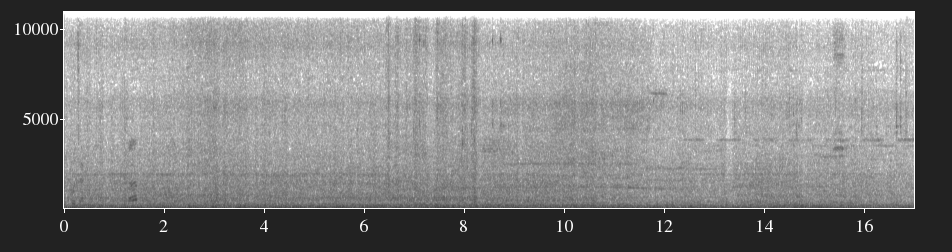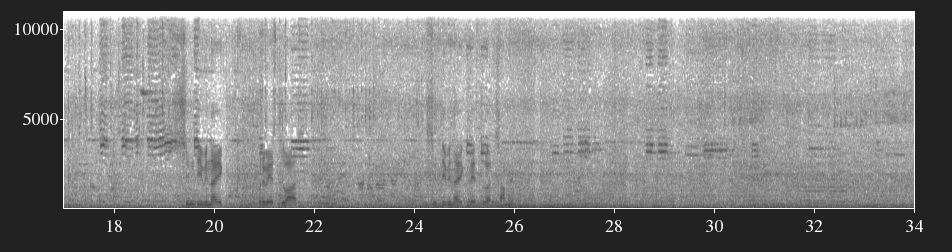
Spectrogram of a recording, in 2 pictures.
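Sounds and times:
auto-rickshaw engine rumble: 0:00.0 - 0:34.0
surrounding traffic noise: 0:00.0 - 0:34.0.

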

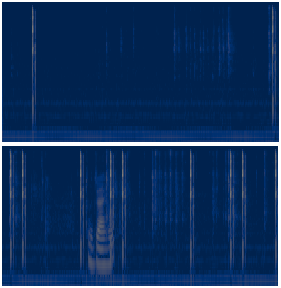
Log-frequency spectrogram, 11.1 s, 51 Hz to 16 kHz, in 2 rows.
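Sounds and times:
low electrical hum: 0:00.0 - 0:11.0
computer clicks: 0:05.3 - 0:06.4, 0:07.1 - 0:11.0.

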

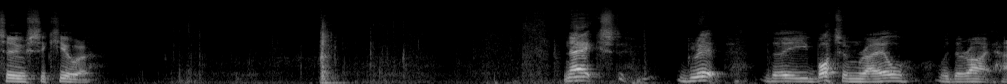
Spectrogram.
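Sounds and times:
handling rustle: 0:01.3 - 0:05.6.

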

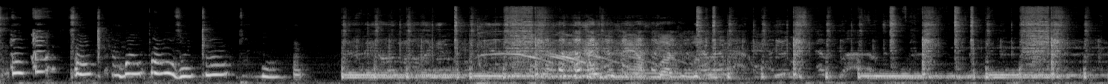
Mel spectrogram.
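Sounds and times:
man humming a melody: 0:00.0 - 0:05.5.

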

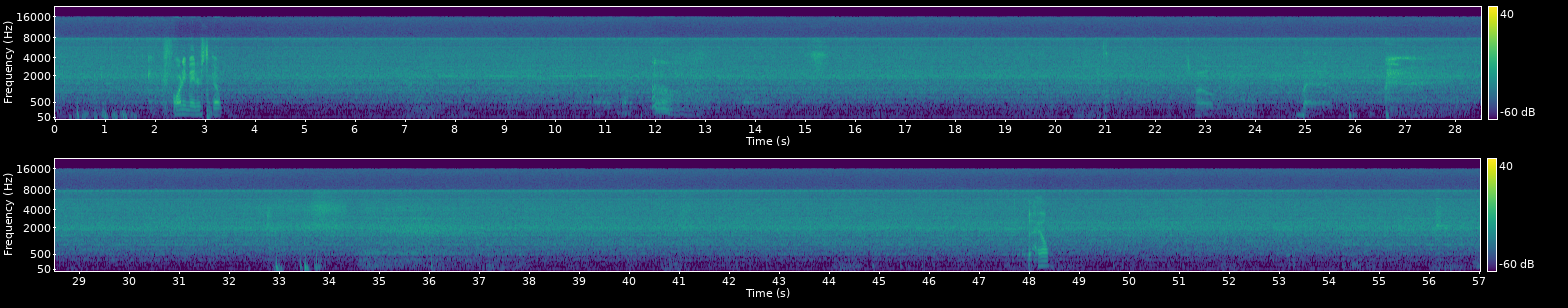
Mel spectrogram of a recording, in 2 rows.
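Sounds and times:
faint steady hum: 0:00.0 - 0:57.0
microphone hiss: 0:00.0 - 0:57.0.

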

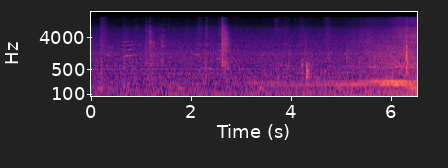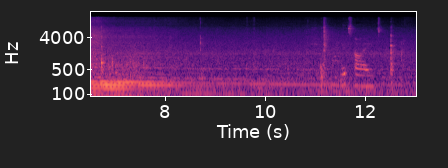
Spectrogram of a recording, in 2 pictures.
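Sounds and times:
vehicle engine hum passing by: 0:03.1 - 0:11.8.

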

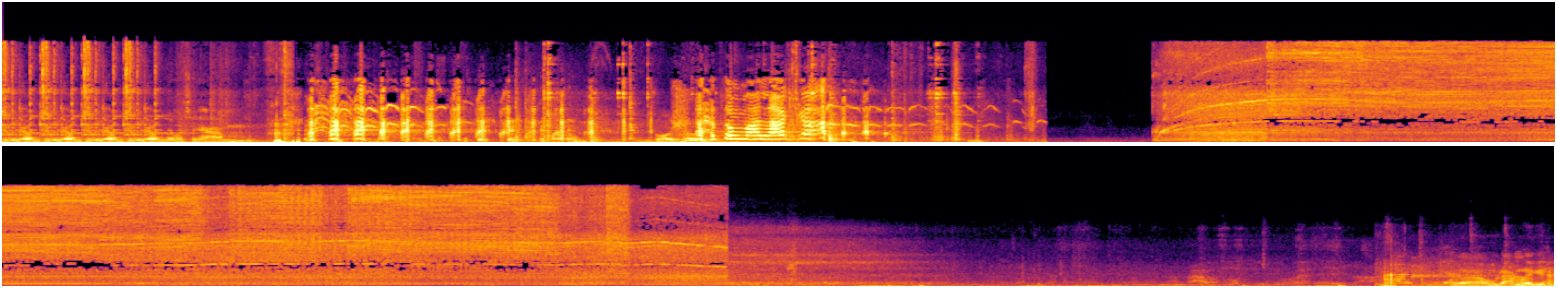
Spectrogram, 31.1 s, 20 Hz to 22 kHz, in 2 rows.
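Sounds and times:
chop saw cutting steel tube: 0:06.9 - 0:10.3, 0:11.5 - 0:24.8.

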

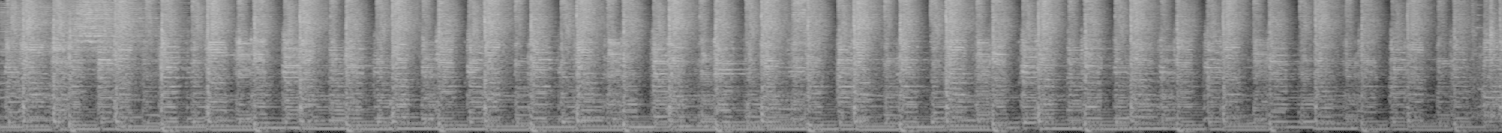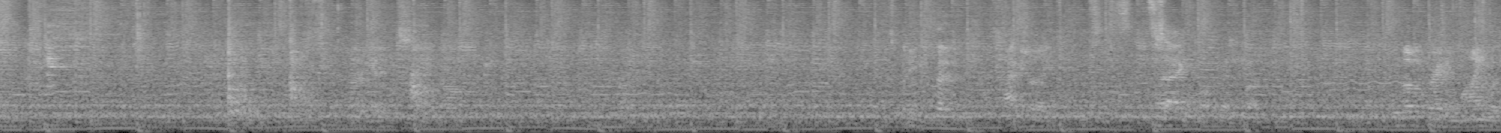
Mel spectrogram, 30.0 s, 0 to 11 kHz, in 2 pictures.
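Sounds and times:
rock music with guitar and bass: 0:00.0 - 0:30.0.

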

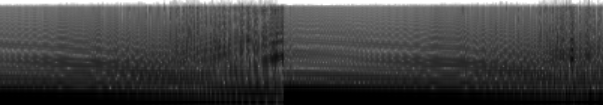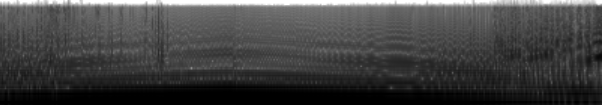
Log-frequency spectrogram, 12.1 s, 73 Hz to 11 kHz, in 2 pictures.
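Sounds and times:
loud electronic track with heavy bass: 0:00.0 - 0:12.0.

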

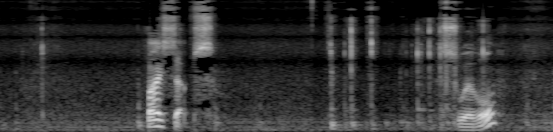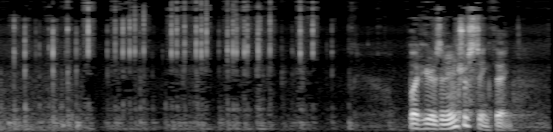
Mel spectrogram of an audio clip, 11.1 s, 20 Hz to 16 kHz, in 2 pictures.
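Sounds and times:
plastic toy joint clicking: 0:03.3 - 0:05.0.

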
